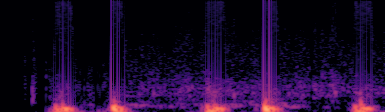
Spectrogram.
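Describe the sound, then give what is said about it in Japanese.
A slime's heartbeat thumps in a steady lub-dub rhythm, low and muffled, with two and a half beats heard in quick pairs and nothing else around it. “そうです、私の心臓の音。”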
